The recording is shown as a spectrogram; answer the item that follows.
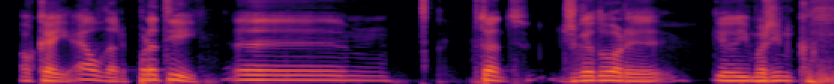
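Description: A man at a very slow pace, with ordinary pitch variation and a dry sound with no echo. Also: quiet background. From Portugal. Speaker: podcast host. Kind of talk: casual chat. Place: studio. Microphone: studio mic.

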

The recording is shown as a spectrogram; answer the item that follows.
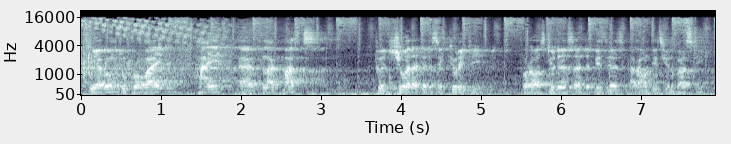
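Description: Over clear background music and audible room echo, a man talks at a fairly quick pace. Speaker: guest. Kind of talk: public speech. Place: stage.

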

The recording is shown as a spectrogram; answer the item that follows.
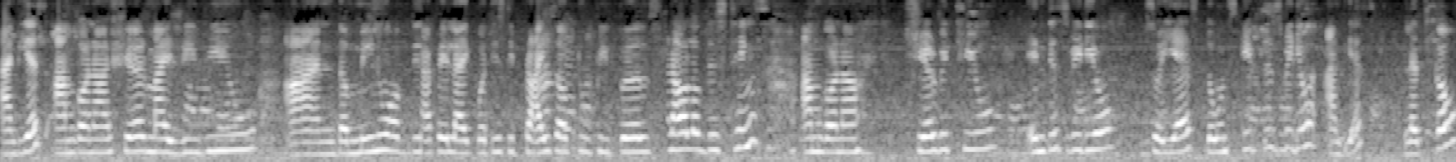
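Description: A high-pitched woman at a fairly slow pace, over noticeable background noise. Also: ordinary pitch variation. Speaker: food vlogger. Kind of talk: casual vlog chat. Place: street. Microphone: phone near.

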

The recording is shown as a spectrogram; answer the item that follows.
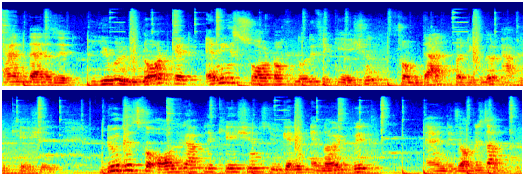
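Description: A man speaks at a moderate pace while clear music sounds behind him. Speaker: tech channel host. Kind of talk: tutorial. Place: home room. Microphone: camera far.

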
